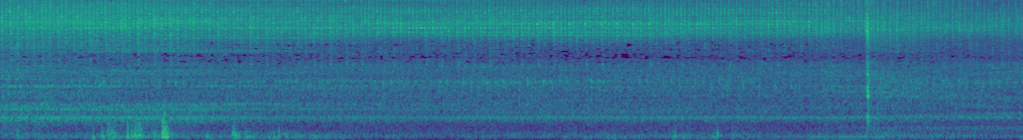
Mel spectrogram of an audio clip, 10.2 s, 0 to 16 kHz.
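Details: 2019 Vauxhall/Opel Mokka 1.4i turbo petrol, 38,878 miles, heard under the bonnet: even, quiet idle with a light steady tick and faint hum, no knocks or misses; engine ticking over nicely.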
